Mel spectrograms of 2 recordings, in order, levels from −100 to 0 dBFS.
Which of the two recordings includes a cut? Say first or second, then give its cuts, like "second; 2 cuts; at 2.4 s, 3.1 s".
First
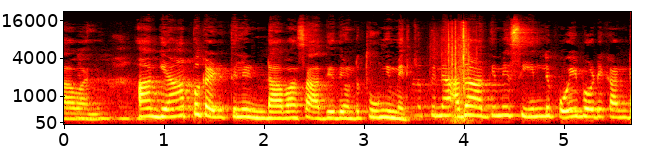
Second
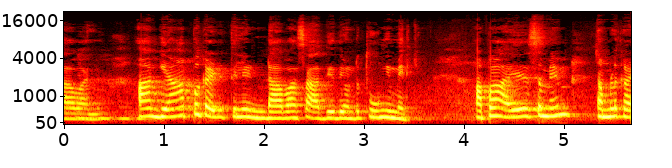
first; 1 cut; at 3.7 s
